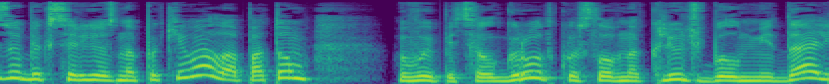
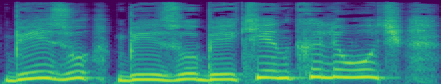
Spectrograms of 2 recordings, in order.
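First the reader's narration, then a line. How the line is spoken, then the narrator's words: Happy squeak. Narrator (Russian): радостно пискнул Бизубик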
